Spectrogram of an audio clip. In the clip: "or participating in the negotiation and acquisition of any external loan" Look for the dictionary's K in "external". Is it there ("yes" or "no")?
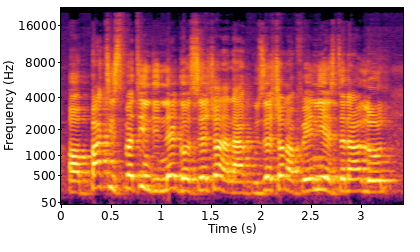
no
